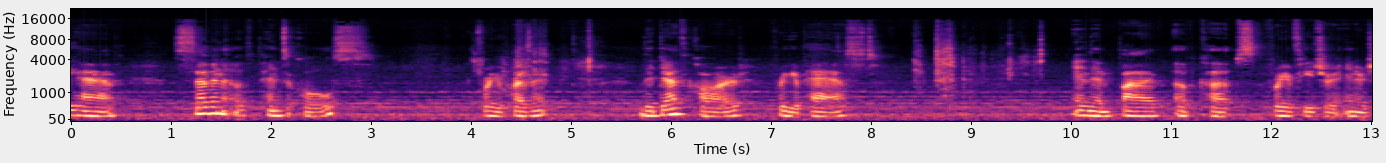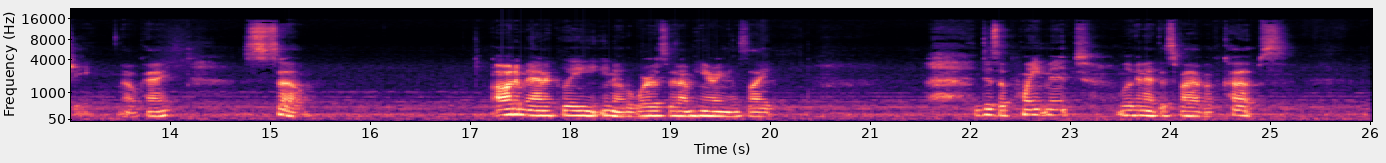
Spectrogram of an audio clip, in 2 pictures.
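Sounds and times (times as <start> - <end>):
soft background music: 0.0 - 26.0.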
